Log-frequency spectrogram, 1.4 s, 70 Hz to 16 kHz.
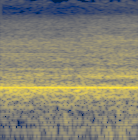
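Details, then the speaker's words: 1 kW 24 V solar inverter under repair for error 09, charging at about 30 A with a roughly 1.2 kW load: fans flat out, steady rushing air with an unwavering mid-pitched hum; normal full-speed cooling, inverter working. "ну дмух котить конечно Ну нічого хай працює"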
